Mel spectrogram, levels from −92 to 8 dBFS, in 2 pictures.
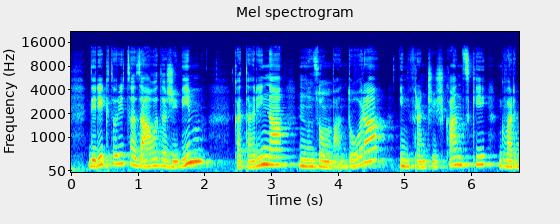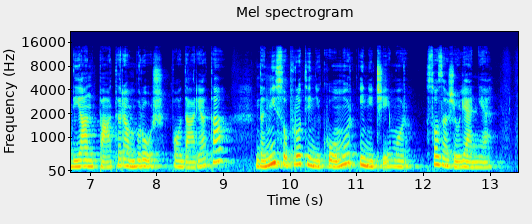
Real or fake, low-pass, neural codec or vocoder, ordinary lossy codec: real; 14.4 kHz; none; none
